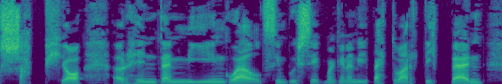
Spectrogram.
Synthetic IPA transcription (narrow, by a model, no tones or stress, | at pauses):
ʃapʰjɔərɦɨndɛnːiːnɡwɛlˠd̥sɨnbʊɨsɪɡ̚maɡənanibɛdward̥ɪb̥ɛn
